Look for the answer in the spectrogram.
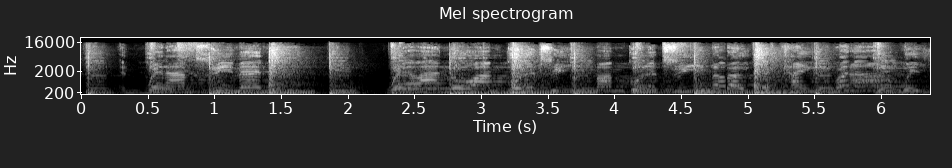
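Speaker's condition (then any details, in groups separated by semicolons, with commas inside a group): No condition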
